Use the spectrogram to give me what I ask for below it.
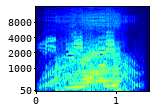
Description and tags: A synthetic voice sound effect useful for a somewhat confused robot to give your game extra depth and awesomeness - perfect for futuristic and sci-fi games.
